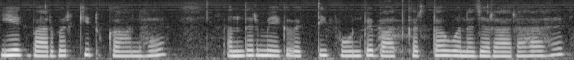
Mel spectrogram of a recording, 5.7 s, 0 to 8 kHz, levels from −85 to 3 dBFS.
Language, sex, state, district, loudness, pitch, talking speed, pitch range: Hindi, female, Jharkhand, Ranchi, -16 LUFS, 235 Hz, 190 wpm, 225-255 Hz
